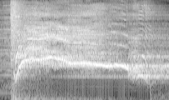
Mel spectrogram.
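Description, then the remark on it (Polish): A loud, piercing scream erupts suddenly in a silent house, coming from the upper floor, and holds steady at a high pitch for about two seconds before dropping off, with no other voices around it. “A co dopiero krzyk.”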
